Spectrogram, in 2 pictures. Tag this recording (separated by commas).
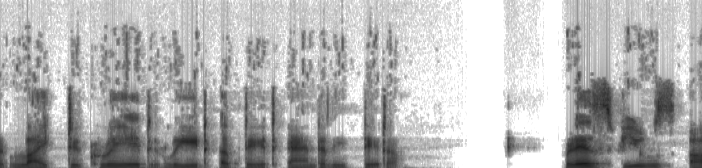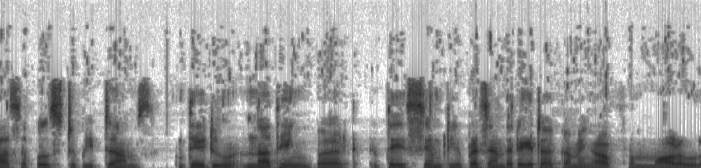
Speech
